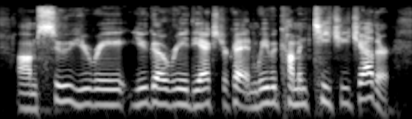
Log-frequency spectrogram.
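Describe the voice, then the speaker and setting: A man speaks at a moderate pace with an American accent and a bright, sharp tone. His intonation is monotone and flat over a quiet background. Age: 50s. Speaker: leadership consultant. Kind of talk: interview.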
